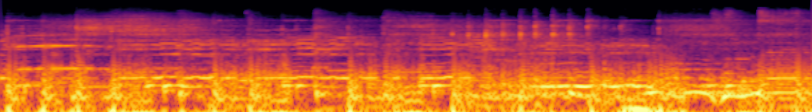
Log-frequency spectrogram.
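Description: Thai ramwong dance music from a live band, played loud through the PA: a guitar melody over heavy bass and a drum-kit beat.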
